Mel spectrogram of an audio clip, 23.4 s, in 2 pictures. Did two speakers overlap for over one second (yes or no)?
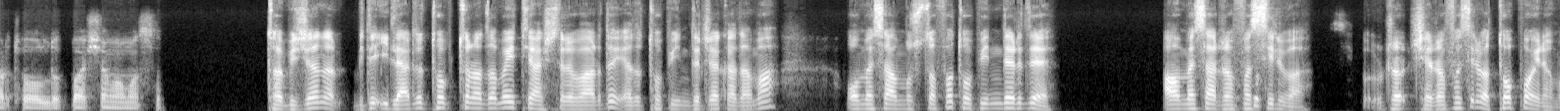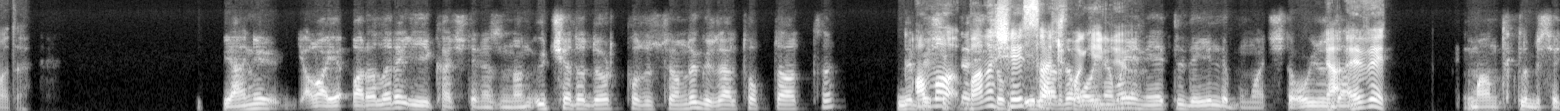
yes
